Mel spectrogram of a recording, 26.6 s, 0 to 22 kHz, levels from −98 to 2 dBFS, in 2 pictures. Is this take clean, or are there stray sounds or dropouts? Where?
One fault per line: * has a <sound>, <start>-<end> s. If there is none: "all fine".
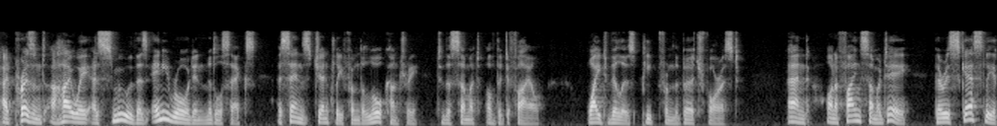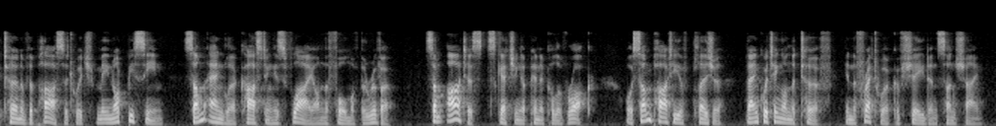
all fine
